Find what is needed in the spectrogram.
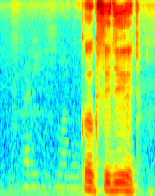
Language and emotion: Russian, neutral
